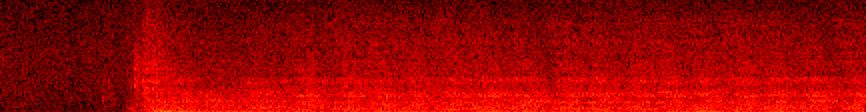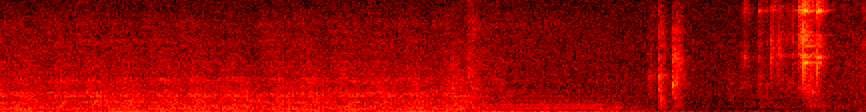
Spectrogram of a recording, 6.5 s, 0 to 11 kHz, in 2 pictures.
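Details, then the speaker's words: 1966 Chrysler 300 with 383 V8 on a newly installed Holley Sniper EFI, RPM signal now fixed: about 4.5 s of steady, even cranking that never fires; the EFI works but fuel pressure has not been verified. "Okay, update. No start condition. The Holley EFI is doing everything that it's supposed to do."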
